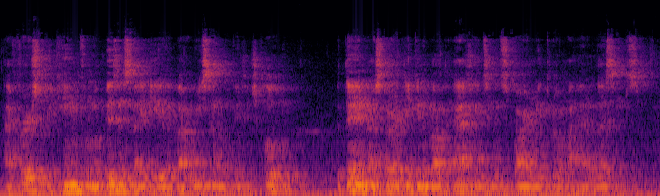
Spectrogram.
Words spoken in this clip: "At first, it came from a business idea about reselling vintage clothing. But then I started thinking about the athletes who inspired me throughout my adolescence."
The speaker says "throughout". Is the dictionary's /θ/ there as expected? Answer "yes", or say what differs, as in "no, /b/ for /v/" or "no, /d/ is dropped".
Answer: yes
